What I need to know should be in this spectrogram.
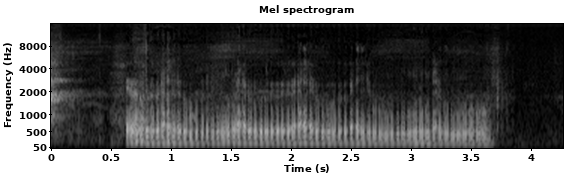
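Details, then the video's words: Chihuahua named Bear giving a sustained low growl lasting about three seconds, a steady rumbling with rapid pulsing texture, starting abruptly and stopping cleanly, little else audible around it. "Small dog big growl"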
